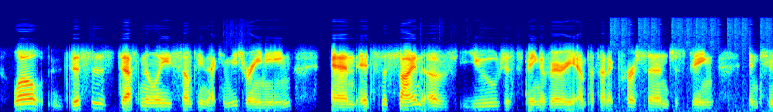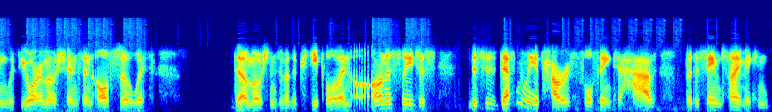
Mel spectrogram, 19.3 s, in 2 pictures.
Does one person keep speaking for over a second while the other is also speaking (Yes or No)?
No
